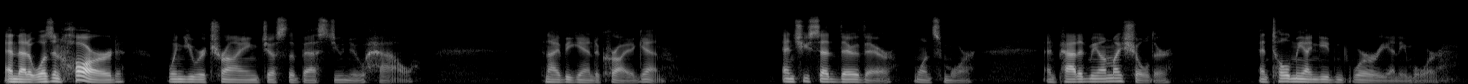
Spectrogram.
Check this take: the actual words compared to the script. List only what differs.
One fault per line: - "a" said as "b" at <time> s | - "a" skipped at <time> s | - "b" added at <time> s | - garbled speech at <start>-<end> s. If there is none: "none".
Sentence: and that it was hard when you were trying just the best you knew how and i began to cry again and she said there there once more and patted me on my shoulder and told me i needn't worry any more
- "was" said as "wasn't" at 0.3 s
